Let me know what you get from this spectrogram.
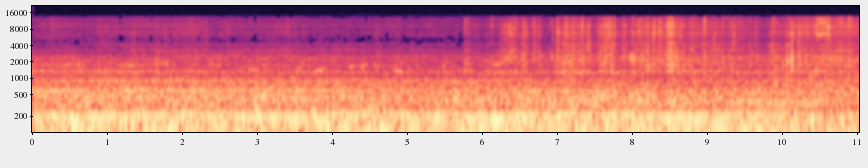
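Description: Steady running noise of an express passenger train heard from inside the carriage, a constant hum under a rushing rumble. From about six seconds in, a rougher, crackling hiss of wheels and rails joins.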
